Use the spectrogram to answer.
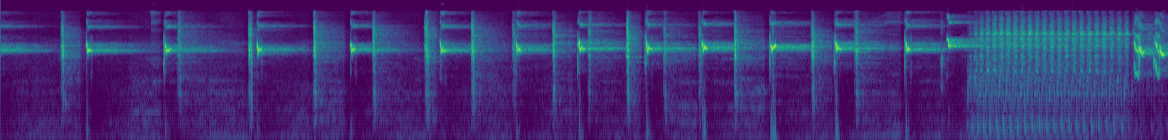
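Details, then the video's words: Lovebird ticking rapidly in 'ngetik' style, a dense run of sharp high notes, then breaking into a brief buzzy 'ngekek' rattle and squeaks. "LOVEBIRD NGETIK NGOEK LANJUT NGEKEK"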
